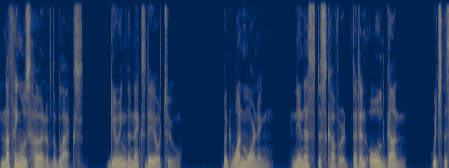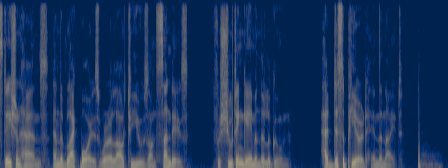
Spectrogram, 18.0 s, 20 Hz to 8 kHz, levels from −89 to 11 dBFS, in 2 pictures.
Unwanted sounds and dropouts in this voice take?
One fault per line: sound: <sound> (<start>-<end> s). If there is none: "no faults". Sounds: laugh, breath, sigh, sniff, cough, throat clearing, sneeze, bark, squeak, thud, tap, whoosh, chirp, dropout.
sound: breath (17.3-17.8 s)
